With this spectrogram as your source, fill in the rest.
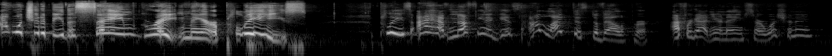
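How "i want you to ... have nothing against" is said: heartfelt, high, emotional begging tone. Addressing the mayor at a meeting, in emotional pleading. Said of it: "I am just so emotional".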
